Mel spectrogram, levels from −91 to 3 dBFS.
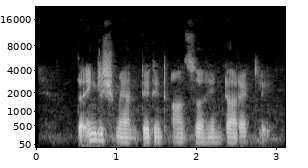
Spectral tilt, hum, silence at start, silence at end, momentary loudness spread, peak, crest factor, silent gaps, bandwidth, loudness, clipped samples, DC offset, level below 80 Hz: -5.5 dB/octave; none; 0.5 s; 0.2 s; 8 LU; -2 dBFS; 18 dB; none; 11.5 kHz; -20 LUFS; under 0.1%; under 0.1%; -56 dBFS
